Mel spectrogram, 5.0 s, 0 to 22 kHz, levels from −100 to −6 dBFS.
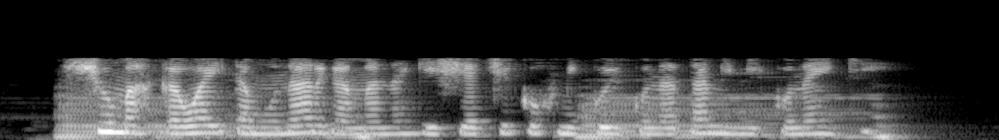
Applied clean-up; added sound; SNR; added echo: classical method WPE with log-MMSE.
